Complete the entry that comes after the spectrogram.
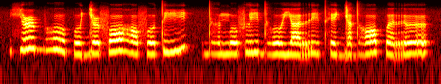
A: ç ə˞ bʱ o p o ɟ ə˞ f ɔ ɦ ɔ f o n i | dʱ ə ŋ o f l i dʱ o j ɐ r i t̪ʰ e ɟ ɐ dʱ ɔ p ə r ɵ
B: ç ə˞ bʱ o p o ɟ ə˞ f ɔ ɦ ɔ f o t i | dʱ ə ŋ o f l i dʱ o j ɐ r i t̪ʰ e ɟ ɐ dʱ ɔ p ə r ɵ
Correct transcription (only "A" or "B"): B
